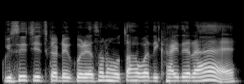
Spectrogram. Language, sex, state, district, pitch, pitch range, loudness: Hindi, male, Jharkhand, Garhwa, 170 Hz, 160-180 Hz, -10 LUFS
